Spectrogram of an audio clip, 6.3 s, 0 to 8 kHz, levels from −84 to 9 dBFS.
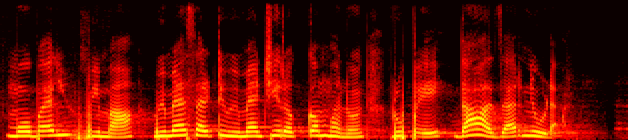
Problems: constant background noise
